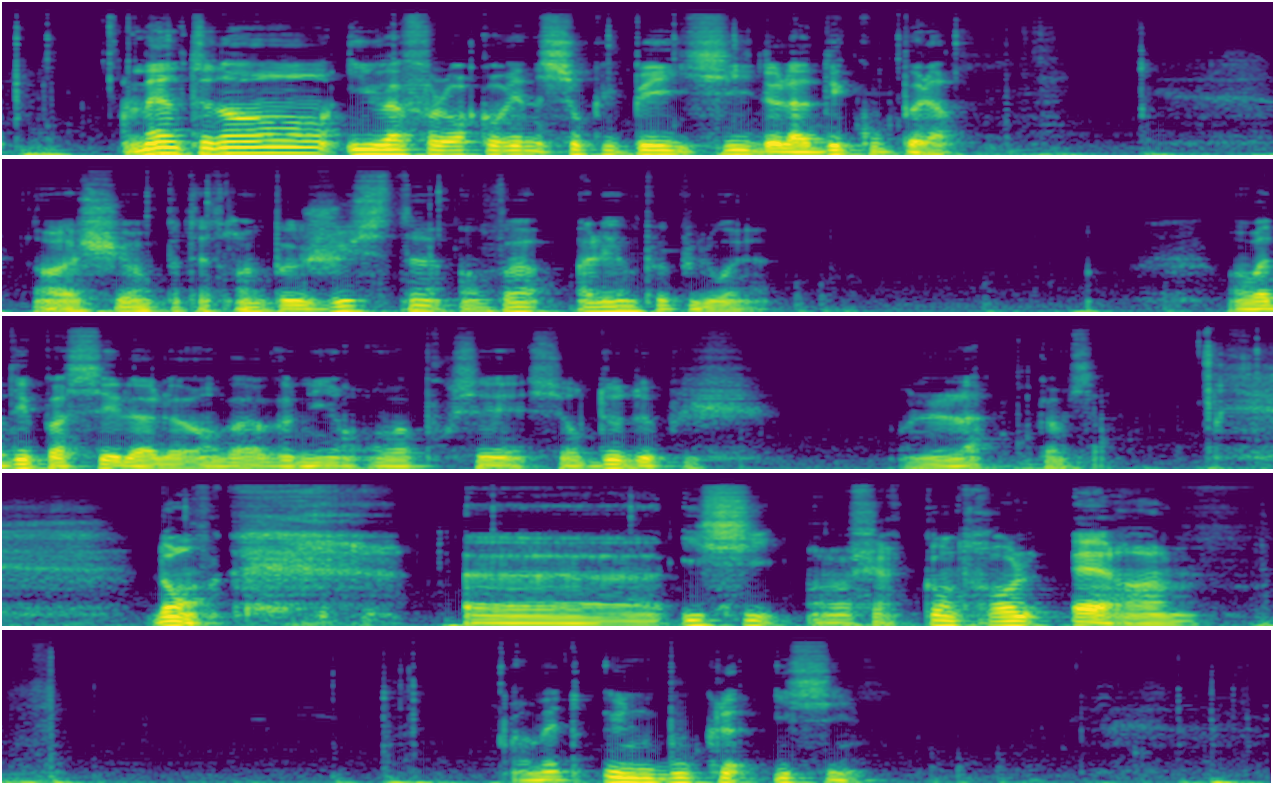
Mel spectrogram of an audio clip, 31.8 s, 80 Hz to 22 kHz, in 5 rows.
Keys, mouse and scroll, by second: 0.3 shift+middle click, 2.0 middle click, 2.8 click, 3.0 middle click, 3.4 shift+click, 4.6 middle click, 5.8 KP_7, 7.1 shift+middle click, 8.3 shift+click, 10.4 click, 11.3 click, 14.3-17.6 drag, 19.0 shift+click, 19.2 shift+middle click, 19.2 shift+click, 19.3 shift+middle click, 21.6 shift+middle click, 27.4 ctrl+r.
